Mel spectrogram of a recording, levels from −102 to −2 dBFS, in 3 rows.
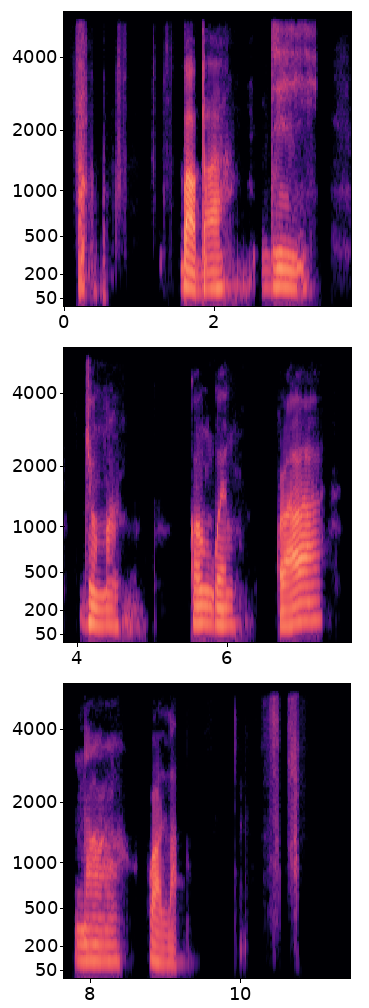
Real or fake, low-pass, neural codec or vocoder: fake; 5.4 kHz; codec, 16 kHz, 2 kbps, FreqCodec, larger model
